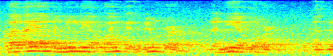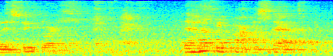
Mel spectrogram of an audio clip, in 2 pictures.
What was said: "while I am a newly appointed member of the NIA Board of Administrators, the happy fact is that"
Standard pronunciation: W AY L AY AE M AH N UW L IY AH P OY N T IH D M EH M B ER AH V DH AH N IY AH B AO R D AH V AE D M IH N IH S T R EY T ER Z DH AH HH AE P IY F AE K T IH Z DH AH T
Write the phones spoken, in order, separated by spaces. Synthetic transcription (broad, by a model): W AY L AY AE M AH N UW L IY AH P OY N T IH D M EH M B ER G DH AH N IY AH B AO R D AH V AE D M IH N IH S T R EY T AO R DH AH HH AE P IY P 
